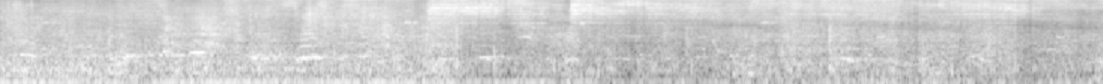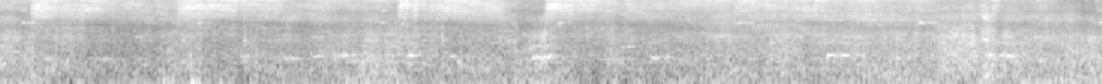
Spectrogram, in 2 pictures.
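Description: Freight train tank cars rolling past at close range, their wheels squealing in long high-pitched stretches that come and go every few seconds over a steady rolling rumble. A deeper rumble from the passing train is heavier for the first few seconds and then fades.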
